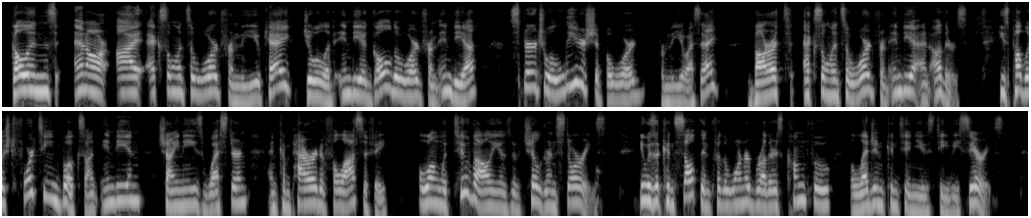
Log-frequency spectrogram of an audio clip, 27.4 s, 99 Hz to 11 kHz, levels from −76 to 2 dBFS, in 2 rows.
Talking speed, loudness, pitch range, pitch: 130 wpm, -25 LUFS, 150-195 Hz, 175 Hz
